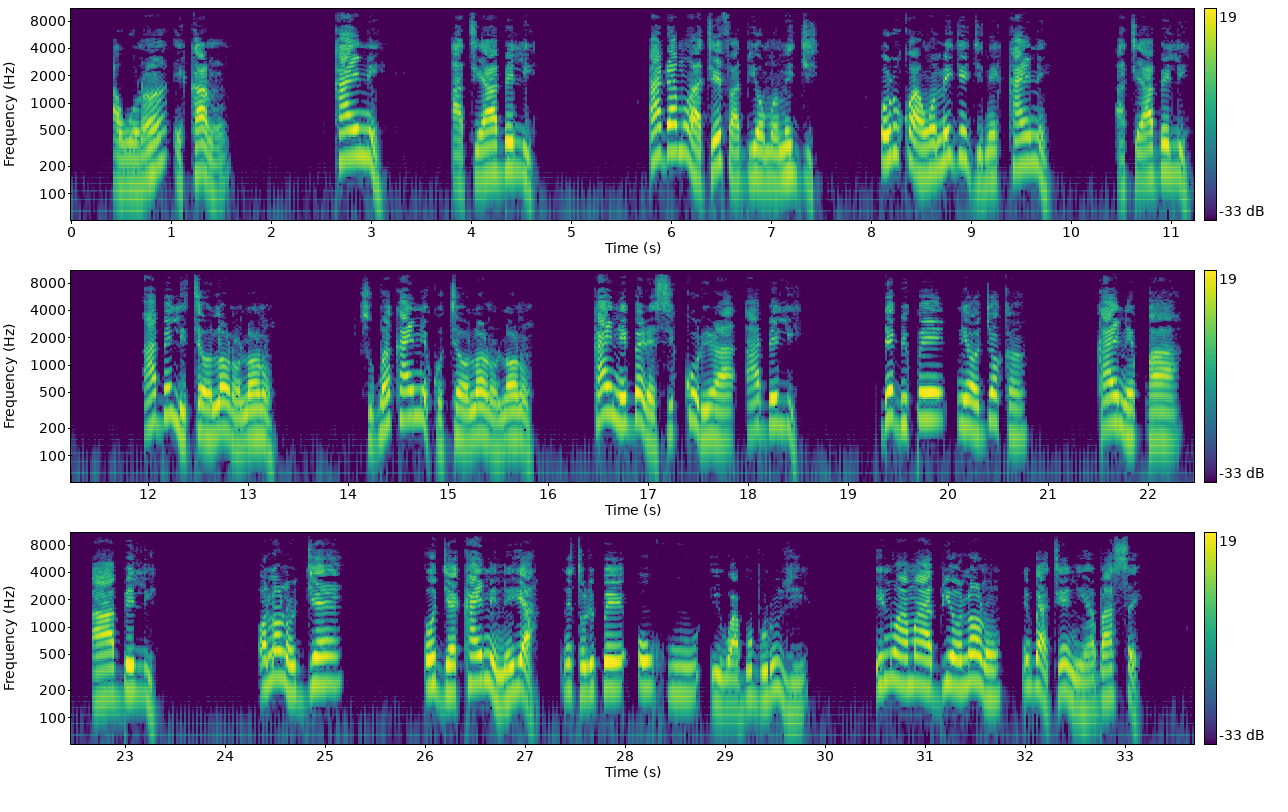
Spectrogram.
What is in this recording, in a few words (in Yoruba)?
good news yoruba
